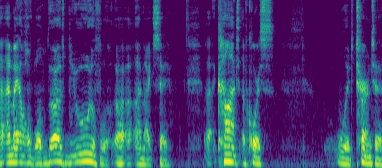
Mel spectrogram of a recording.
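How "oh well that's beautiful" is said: put-on mouth-full, chewing while talking. Acting out eating a cheeseburger and calling it beautiful: mock talking with mouth full. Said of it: "with my mouth full and sauce dripping".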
